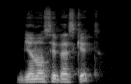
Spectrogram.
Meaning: comfortable in one's own skin, comfortable with who one is, comfortable with oneself, feeling good about oneself, well-adjusted, together
- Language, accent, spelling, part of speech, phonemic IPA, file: French, France, bien dans ses baskets, adjective, /bjɛ̃ dɑ̃ se bas.kɛt/, LL-Q150 (fra)-bien dans ses baskets.wav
